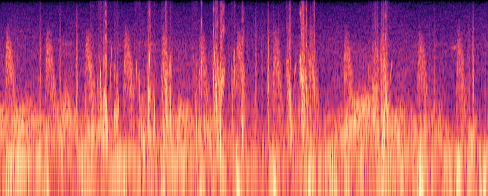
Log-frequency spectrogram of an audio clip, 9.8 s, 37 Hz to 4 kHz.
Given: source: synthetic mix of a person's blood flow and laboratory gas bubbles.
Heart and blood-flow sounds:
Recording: Doppler ultrasound of blood flow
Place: subclavian vein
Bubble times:
1.79-2.39 s: bubbles
2.69-3.14 s: bubbles
3.21-3.46 s: bubbles
3.83-3.96 s: bubbles
4.00-4.07 s: bubbles
4.23-4.53 s: bubbles
4.62-4.72 s: bubbles
4.82-4.90 s: bubbles
5.71-6.33 s: bubbles
7.36-7.87 s: bubbles
From the record:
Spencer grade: 2 (many but less than half of the cardiac periods contain bubble signals, singularly or in groups)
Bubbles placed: anywhere in the cardiac cycle

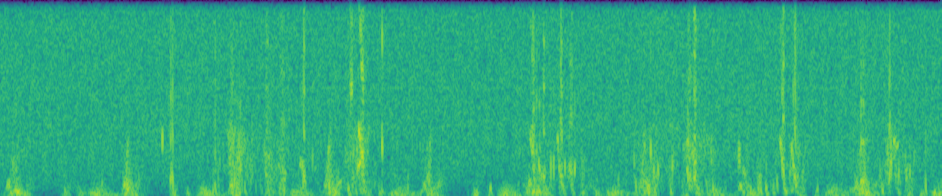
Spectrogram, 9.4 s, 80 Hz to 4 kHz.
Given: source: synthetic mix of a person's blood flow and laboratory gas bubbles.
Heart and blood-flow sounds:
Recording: Doppler ultrasound of blood flow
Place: precordium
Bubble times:
1.60-1.78 s: bubbles
2.11-2.92 s: bubbles
2.97-3.18 s: bubbles
3.46-3.73 s: bubbles
3.79-3.88 s: bubbles
5.22-5.89 s: bubbles
6.33-7.19 s: bubbles
7.37-7.52 s: bubbles
7.56-8.07 s: bubbles
8.48-8.74 s: bubbles
8.79-9.17 s: bubbles
9.23-9.31 s: bubbles
From the record:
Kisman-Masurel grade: 332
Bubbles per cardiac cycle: rolling drumbeat, 9 or more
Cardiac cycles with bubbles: 50 to 99%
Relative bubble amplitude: moderate (0.250 to 0.450)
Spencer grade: 3 (all of the cardiac periods contain showers or single bubble signals, but not dominating or overriding the cardiac motion signals)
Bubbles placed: anywhere in the cardiac cycle

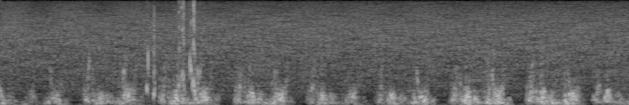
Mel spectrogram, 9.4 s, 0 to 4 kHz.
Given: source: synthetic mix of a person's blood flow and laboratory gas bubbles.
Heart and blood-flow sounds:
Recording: Doppler ultrasound of blood flow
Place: precordium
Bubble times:
2.17-2.37 s: bubbles
2.65-2.79 s: bubbles
2.81-3.01 s: bubbles
From the record:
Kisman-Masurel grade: 212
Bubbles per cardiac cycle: several, 3 to 8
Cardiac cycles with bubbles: 1 to 10%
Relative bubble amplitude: moderate (0.250 to 0.450)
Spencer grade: 1 (occasional bubble signal discernible with the cardiac motion signal, with majority of cardiac periods free of bubbles)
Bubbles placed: anywhere in the cardiac cycle

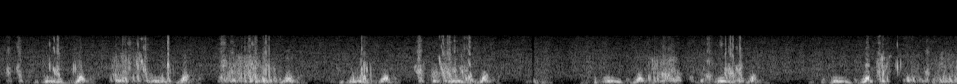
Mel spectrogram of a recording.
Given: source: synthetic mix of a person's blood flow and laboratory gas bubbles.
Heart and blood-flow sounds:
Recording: Doppler ultrasound of blood flow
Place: precordium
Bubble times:
0.06-0.13 s: bubbles
0.15-0.24 s: bubbles
0.47-0.64 s: bubbles
0.71-0.80 s: bubbles
1.09-1.54 s: bubbles
1.61-1.74 s: bubbles
2.17-2.82 s: bubbles
3.50-3.75 s: bubbles
4.13-4.25 s: bubbles
4.30-4.77 s: bubbles
6.46-6.83 s: bubbles
6.89-7.16 s: bubbles
7.19-7.46 s: bubbles
8.75-9.30 s: bubbles
9.34-9.58 s: bubbles
From the record:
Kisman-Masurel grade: 332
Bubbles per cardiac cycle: rolling drumbeat, 9 or more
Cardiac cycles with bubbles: 50 to 99%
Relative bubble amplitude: moderate (0.250 to 0.450)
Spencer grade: 3 (all of the cardiac periods contain showers or single bubble signals, but not dominating or overriding the cardiac motion signals)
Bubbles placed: only in the low amplitude regions of the cardiac cycle

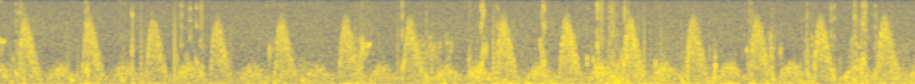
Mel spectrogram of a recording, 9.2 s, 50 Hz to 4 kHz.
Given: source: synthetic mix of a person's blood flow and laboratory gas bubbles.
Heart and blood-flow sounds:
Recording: Doppler ultrasound of blood flow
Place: subclavian vein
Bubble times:
0.00-0.25 s: bubbles
0.68-0.78 s: bubbles
0.84-0.93 s: bubbles
1.18-1.37 s: bubbles
1.74-2.07 s: bubbles
2.65-2.83 s: bubbles
2.97-3.19 s: bubbles
3.54-3.73 s: bubbles
3.98-4.07 s: bubbles
4.10-4.59 s: bubbles
4.71-4.90 s: bubbles
4.95-5.01 s: bubbles
5.37-5.51 s: bubbles
5.83-6.29 s: bubbles
6.51-6.71 s: bubbles
6.77-6.92 s: bubbles
7.45-7.56 s: bubbles
7.67-7.84 s: bubbles
7.97-8.20 s: bubbles
8.29-8.84 s: bubbles
8.93-9.08 s: bubbles
From the record:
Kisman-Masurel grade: 242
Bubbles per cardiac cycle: several, 3 to 8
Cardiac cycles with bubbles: 100%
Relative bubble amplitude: moderate (0.250 to 0.450)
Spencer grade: 3 (all of the cardiac periods contain showers or single bubble signals, but not dominating or overriding the cardiac motion signals)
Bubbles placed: anywhere in the cardiac cycle

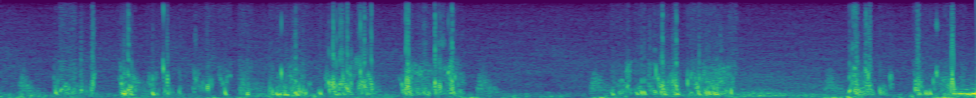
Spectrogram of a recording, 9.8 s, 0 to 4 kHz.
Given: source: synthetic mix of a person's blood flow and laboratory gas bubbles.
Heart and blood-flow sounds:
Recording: Doppler ultrasound of blood flow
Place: subclavian vein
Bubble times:
0.00-0.02 s: bubbles
0.53-0.97 s: bubbles
1.17-1.36 s: bubbles
1.46-1.75 s: bubbles
1.78-1.83 s: bubbles
1.92-2.31 s: bubbles
2.38-2.52 s: bubbles
2.62-2.65 s: bubbles
2.68-3.81 s: bubbles
3.98-4.66 s: bubbles
6.10-7.38 s: bubbles
8.46-8.95 s: bubbles
9.12-9.67 s: bubbles
From the record:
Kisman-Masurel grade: 332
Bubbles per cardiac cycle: rolling drumbeat, 9 or more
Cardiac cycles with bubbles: 50 to 99%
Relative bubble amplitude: moderate (0.250 to 0.450)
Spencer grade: 3 (all of the cardiac periods contain showers or single bubble signals, but not dominating or overriding the cardiac motion signals)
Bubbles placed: anywhere in the cardiac cycle

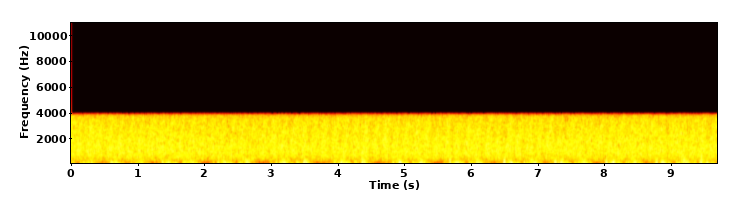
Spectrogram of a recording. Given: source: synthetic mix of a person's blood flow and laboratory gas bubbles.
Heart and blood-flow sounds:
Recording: Doppler ultrasound of blood flow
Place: precordium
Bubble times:
no bubbles
From the record:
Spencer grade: 0 (complete lack of bubble signals)

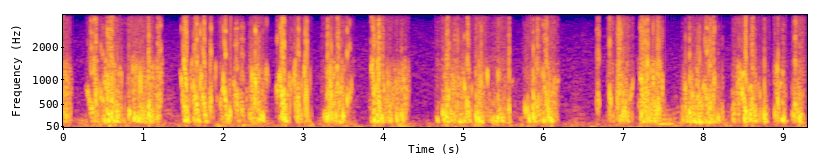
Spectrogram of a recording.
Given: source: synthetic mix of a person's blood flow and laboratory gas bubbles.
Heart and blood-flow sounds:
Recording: Doppler ultrasound of blood flow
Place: subclavian vein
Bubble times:
0.00-0.11 s: bubbles
0.28-1.25 s: bubbles
1.46-2.58 s: bubbles
2.66-3.11 s: bubbles
3.22-3.63 s: bubbles
3.83-4.33 s: bubbles
4.65-5.62 s: bubbles
5.74-6.19 s: bubbles
6.66-6.71 s: bubbles
6.79-7.12 s: bubbles
7.19-7.53 s: bubbles
7.71-8.26 s: bubbles
8.35-8.83 s: bubbles
8.88-9.06 s: bubbles
9.10-9.27 s: bubbles
From the record:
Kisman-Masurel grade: 342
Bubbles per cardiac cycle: rolling drumbeat, 9 or more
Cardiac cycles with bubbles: 100%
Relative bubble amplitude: moderate (0.250 to 0.450)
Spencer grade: 3 (all of the cardiac periods contain showers or single bubble signals, but not dominating or overriding the cardiac motion signals)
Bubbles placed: anywhere in the cardiac cycle

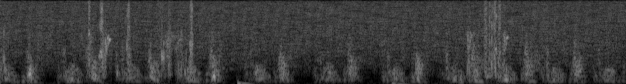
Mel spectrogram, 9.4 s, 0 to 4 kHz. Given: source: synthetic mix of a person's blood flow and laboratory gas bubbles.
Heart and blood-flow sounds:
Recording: Doppler ultrasound of blood flow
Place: precordium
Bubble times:
0.00-0.08 s: bubbles
1.27-1.36 s: bubbles
1.47-1.68 s: bubbles
1.72-1.78 s: bubbles
1.88-1.97 s: bubbles
2.35-2.91 s: bubbles
6.97-7.08 s: bubbles
7.21-7.63 s: bubbles
From the record:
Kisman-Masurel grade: 221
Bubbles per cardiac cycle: several, 3 to 8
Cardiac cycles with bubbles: 10 to 50%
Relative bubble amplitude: barely perceptible (0.100 to 0.250)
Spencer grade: 2 (many but less than half of the cardiac periods contain bubble signals, singularly or in groups)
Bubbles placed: anywhere in the cardiac cycle

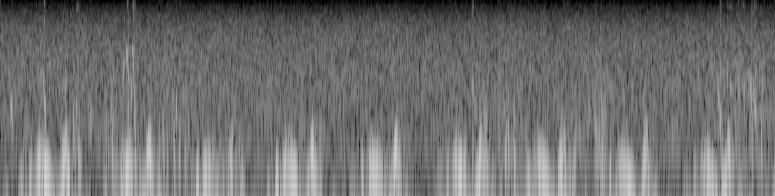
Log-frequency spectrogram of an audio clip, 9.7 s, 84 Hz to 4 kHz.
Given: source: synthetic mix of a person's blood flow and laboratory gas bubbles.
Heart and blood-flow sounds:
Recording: Doppler ultrasound of blood flow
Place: precordium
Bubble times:
0.11-0.18 s: bubbles
0.45-0.66 s: bubbles
0.76-1.05 s: bubbles
1.11-1.16 s: bubbles
1.28-1.46 s: bubbles
1.49-1.74 s: bubbles
1.95-2.36 s: bubbles
5.78-5.85 s: bubbles
5.88-6.12 s: bubbles
6.20-6.47 s: bubbles
7.01-7.11 s: bubbles
7.15-7.25 s: bubbles
7.40-7.64 s: bubbles
8.93-9.57 s: bubbles
From the record:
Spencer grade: 3 (all of the cardiac periods contain showers or single bubble signals, but not dominating or overriding the cardiac motion signals)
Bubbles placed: anywhere in the cardiac cycle

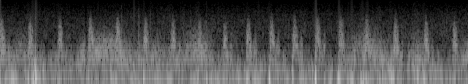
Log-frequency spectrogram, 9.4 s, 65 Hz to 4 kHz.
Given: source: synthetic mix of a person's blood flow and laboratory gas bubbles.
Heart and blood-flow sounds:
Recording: Doppler ultrasound of blood flow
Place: subclavian vein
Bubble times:
no bubbles
From the record:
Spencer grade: 0 (complete lack of bubble signals)

